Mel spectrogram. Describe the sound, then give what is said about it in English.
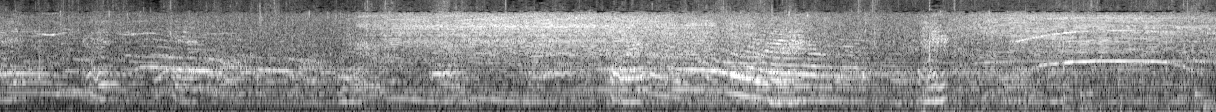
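Orcas and sea lions call over one another in a dense chorus of rising and falling whistles, squeals and yelping barks, continuous, with a faint hiss beneath. “From orcas and sea lions,”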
